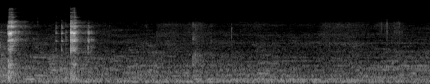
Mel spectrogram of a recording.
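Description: Two sharp clinks of cutlery against a plate within the first second, followed by a steady low background of restaurant noise.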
